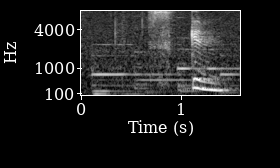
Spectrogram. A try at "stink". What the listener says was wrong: stink, skin नहीं, st, stink, stink.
